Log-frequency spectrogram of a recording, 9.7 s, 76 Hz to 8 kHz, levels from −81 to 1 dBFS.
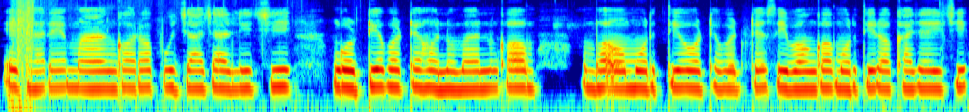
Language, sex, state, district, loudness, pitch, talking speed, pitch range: Odia, female, Odisha, Sambalpur, -14 LUFS, 215 Hz, 100 wpm, 210-220 Hz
